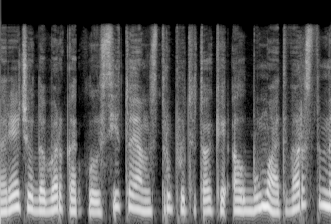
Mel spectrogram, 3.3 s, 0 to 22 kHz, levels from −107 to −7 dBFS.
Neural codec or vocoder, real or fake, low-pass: vocoder, 44.1 kHz, 128 mel bands, Pupu-Vocoder; fake; 14.4 kHz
